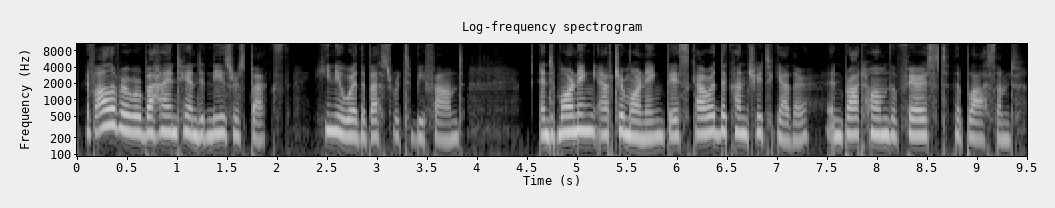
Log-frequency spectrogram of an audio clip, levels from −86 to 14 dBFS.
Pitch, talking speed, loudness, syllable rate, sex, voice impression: 225 Hz, 200 wpm, -17 LUFS, 6.2 syllables/s, female, feminine, adult-like, fluent, slightly unique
